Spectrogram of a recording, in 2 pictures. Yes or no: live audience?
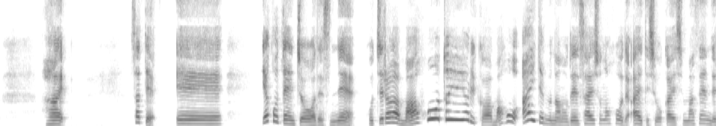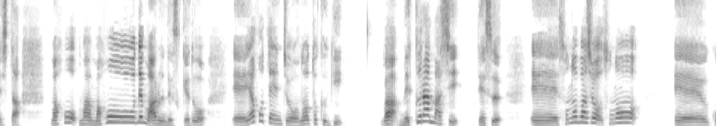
no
